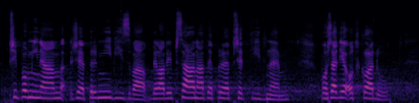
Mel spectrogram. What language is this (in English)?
Czech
